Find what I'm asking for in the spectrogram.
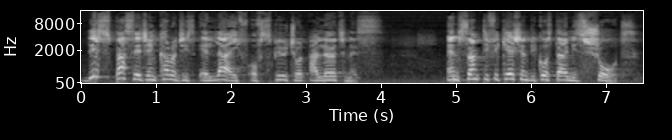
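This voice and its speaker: A man preaching a sermon, reading scripture slowly and deliberately with emphatic rises. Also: sits high, animated, husky. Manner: asides with soft laughter.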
